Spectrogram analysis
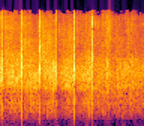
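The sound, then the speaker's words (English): An audience applauding at a service as a choir arrives: steady crowd clapping with regular sharp beats about four per second, moderately loud, with no voices. “But actually, as they come up, let's give them a standing ovation as they arrive here today.”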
